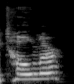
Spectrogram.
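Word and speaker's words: Tolar: Where you're from on how they pronounce the a r part. In the south we would say taller. They would say it like it's t o l e r.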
